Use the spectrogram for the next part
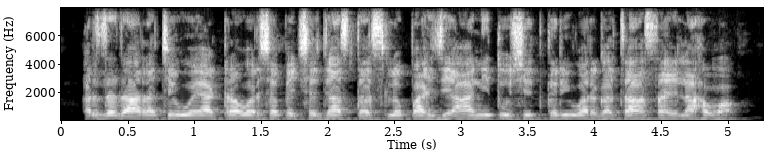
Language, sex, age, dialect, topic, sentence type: Marathi, male, 25-30, Northern Konkan, agriculture, statement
